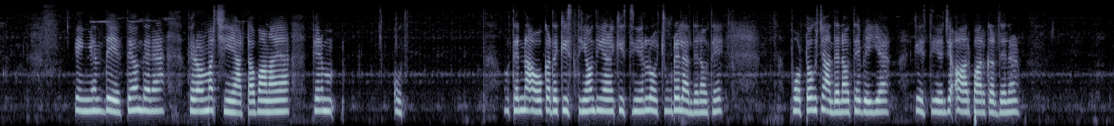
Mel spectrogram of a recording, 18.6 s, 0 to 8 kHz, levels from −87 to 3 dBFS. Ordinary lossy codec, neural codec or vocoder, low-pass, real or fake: MP3, 64 kbps; none; 7.2 kHz; real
